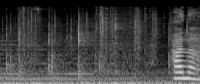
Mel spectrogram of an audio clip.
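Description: Sad string music dying away as a woman's light footsteps and the rustle of a handbag are heard on a tiled floor; near the end a woman calls a name.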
